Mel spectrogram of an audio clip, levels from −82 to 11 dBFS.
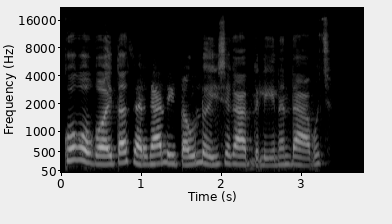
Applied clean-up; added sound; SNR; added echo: neural mask model Resemble Enhance denoiser.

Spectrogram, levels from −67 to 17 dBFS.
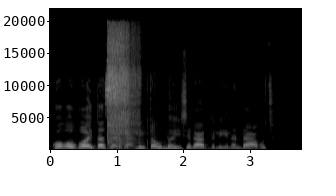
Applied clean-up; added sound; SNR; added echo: neural mask model RNNoise.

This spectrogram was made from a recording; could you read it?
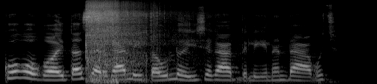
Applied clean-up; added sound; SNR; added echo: none; Hiss; 0 dB; none.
